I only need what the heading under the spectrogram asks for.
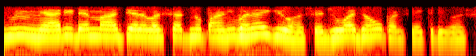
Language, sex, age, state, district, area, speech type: Gujarati, female, 18-30, Gujarat, Rajkot, urban, conversation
